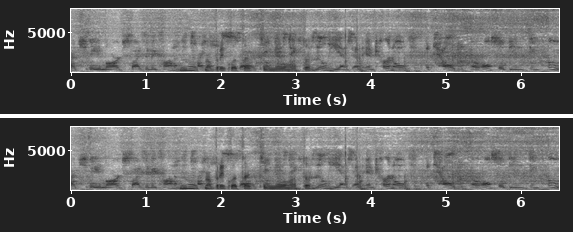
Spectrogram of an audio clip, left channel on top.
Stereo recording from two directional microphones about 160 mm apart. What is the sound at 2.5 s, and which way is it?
Speech, 20° left (ahead or behind).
